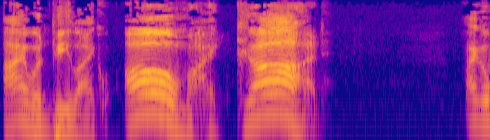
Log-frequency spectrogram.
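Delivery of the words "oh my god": very slow, loud shocked groan; shocked exclamation. Retold or imitated. Son imagining the stench, slow loud shock. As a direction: drag it out in disbelief.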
